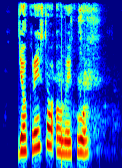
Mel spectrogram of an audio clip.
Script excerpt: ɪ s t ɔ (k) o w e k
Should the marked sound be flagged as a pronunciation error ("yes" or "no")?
yes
